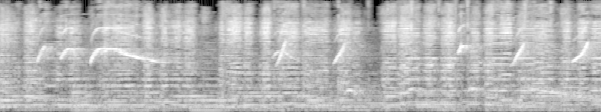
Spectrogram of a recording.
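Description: Accordion-led traditional dance music playing, with men whistling through their fingers over it: about eight short rising whistles, including one longer one about a second in that rises and then slides down.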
